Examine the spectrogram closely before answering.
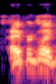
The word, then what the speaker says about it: Hyperglade: Hyperglade, just like it's spelled.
